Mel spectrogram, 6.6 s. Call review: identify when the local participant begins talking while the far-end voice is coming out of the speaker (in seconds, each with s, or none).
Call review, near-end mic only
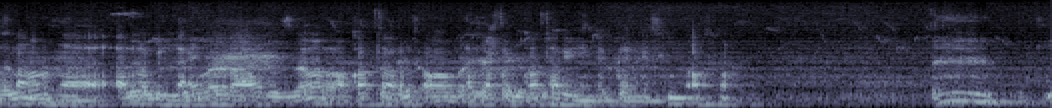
none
